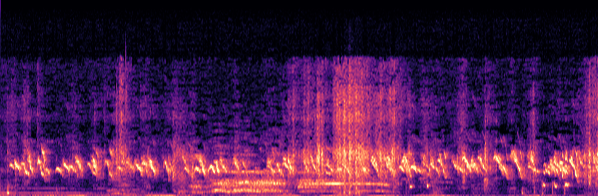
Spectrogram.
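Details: Wild red junglefowl hen calling for a male: a long, loud, rasping harmonic call in the middle, set among dense, rapidly repeated high chirps of other birds and a low pulsing hum.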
